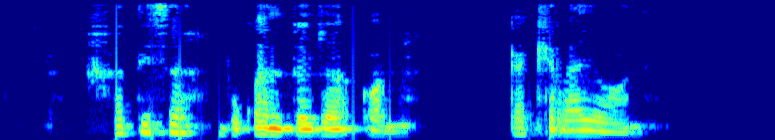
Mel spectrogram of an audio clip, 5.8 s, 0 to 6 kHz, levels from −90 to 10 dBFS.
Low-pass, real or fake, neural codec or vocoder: 5.4 kHz; real; none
